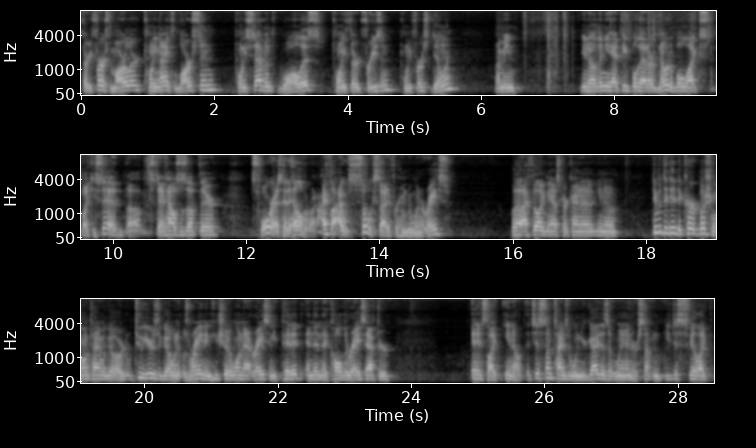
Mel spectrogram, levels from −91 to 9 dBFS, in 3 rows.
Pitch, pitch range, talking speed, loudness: 155 Hz, 145-170 Hz, 235 wpm, -22 LUFS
